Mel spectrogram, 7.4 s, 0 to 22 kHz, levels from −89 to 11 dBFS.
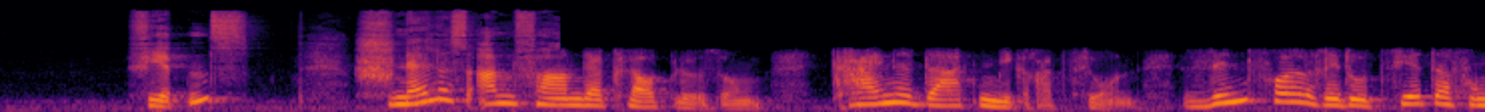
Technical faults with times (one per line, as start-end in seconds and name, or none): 2.79-7.43 adaptive stream at a lower bitrate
